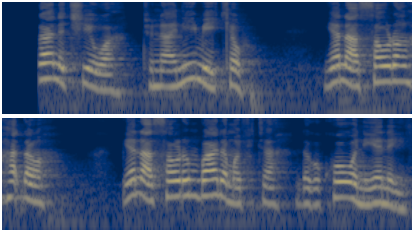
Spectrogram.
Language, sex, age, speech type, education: Hausa, female, 15-29, spontaneous, tertiary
